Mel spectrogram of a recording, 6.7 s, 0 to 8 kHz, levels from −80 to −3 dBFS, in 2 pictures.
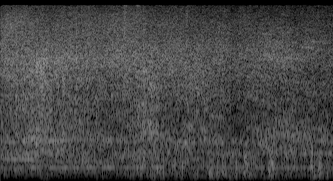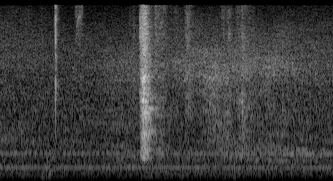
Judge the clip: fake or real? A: real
